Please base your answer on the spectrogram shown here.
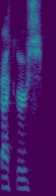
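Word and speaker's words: Bueckers: you draft Paige uh buers Beckers ignore the U when you're pronouncing it uh you you trade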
